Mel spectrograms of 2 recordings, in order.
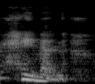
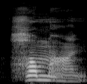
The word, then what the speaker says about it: Haman: queen and a villain the king's advisor heyman or as some say come on that's it haman sounds like human if you pronounce things differently and heman hates the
